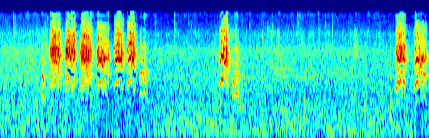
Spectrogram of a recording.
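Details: Philippine bulbul in noisy voice: a rapid run of about six harsh, grating notes, then a single burst, and later another short group of rasps.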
